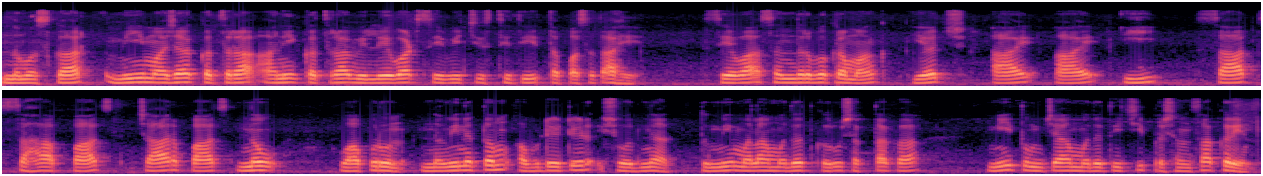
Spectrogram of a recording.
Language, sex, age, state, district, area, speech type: Marathi, male, 30-45, Maharashtra, Osmanabad, rural, read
